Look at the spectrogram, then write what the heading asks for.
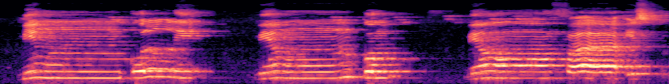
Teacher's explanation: Nah, sebenarnya yang diganti dengan suara ang ini apabila ada nun mati atau tanwin yang bertemu dengan huruf ini loh. Nah, kalau bertemu dengan huruf fa, qaf dan kaf, maka benar-benar diganti dengan suara ang. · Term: ikhfa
